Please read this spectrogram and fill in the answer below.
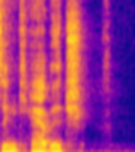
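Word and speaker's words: Sienkiewicz: Um, like I said, it's apparently it's pronounced Sincavich, but it's spelled as Cowitz.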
